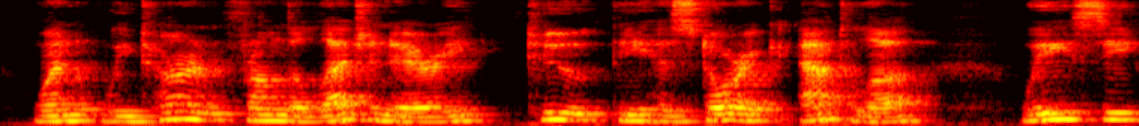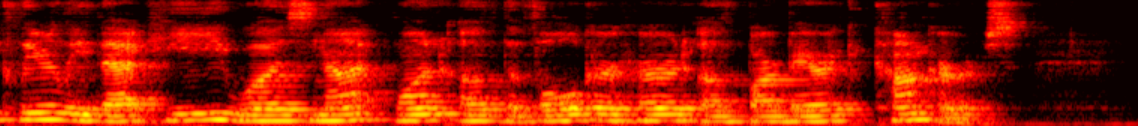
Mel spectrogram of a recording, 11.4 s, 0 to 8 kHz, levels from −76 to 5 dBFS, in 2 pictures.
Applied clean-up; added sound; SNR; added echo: none; none; none; reverberation time 0.4 s.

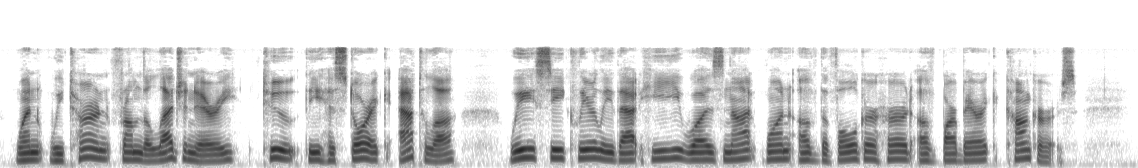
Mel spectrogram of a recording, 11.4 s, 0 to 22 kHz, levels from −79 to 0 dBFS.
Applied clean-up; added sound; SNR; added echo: none; none; none; none.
